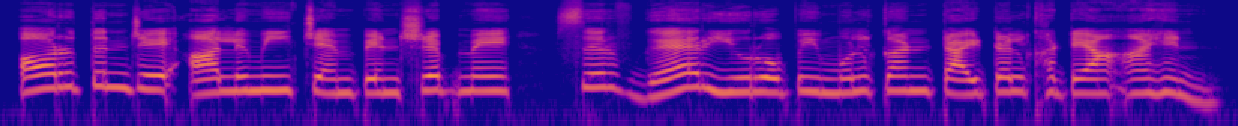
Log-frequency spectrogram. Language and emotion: Sindhi, neutral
